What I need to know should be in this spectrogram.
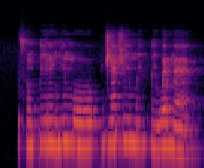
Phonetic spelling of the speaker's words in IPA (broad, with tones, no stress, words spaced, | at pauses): sũ˨k͡pi˧ ɾĩ˧ɡĩ˦ mo˧ | d͡ʒɛ̃˦ʃi˦mi˧ k͡pi˨wɛ˧mɛ̃˨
